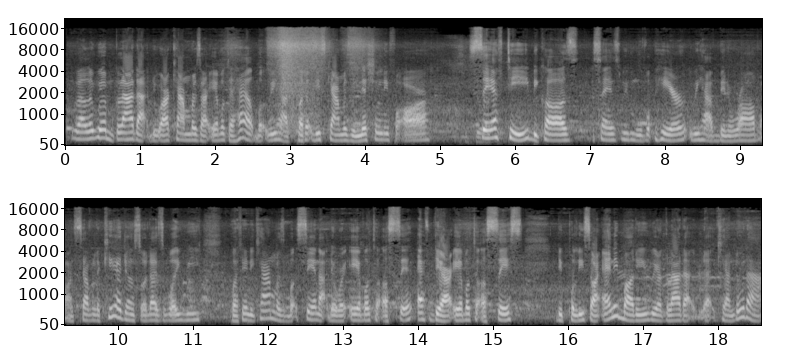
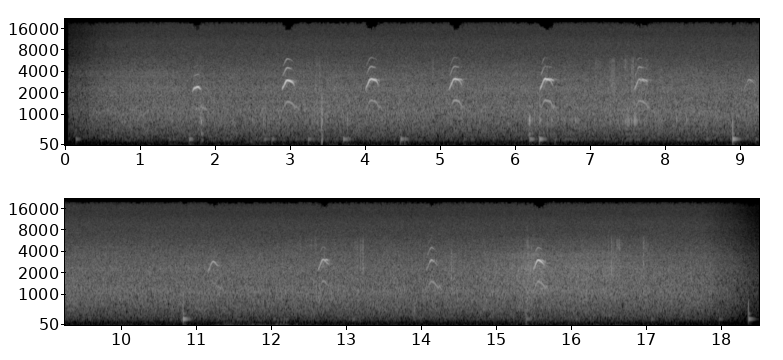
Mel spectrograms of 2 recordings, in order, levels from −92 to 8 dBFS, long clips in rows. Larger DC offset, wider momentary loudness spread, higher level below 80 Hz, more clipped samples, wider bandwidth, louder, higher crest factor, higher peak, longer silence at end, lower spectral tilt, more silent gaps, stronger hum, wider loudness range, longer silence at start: neither; second, 9 LU vs 17 LU; first, -72 dBFS vs -82 dBFS; neither; second, 17 kHz vs over 20 kHz; first, -17 LUFS vs -26 LUFS; second, 16 dB vs 22 dB; first, -2 dBFS vs -6 dBFS; about the same, 0 s vs 0.1 s; first, -2.5 dB/octave vs 2 dB/octave; neither; neither; second, 4 LU vs 12 LU; about the same, 0 s vs 0.05 s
